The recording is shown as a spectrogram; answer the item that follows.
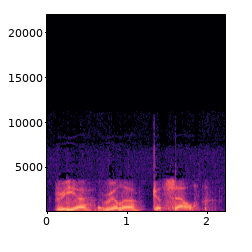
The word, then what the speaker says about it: Villa Gesell: Gesell, G-S-E-L-L, Villa Gesell. Only in Argentina it's pronounced Villa, not Villa, Villa. But the town is Gesell, G-S-E-L-L-E.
